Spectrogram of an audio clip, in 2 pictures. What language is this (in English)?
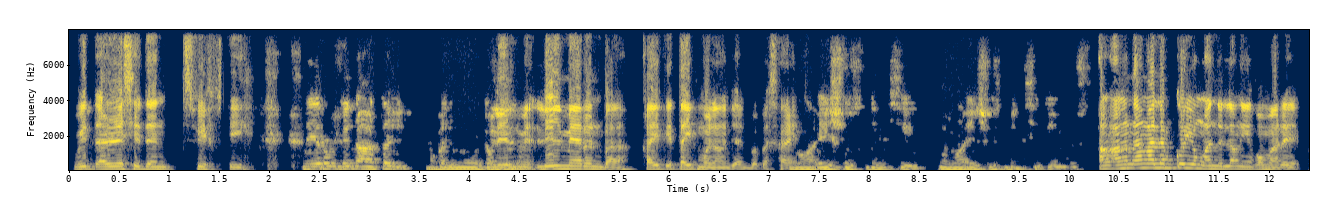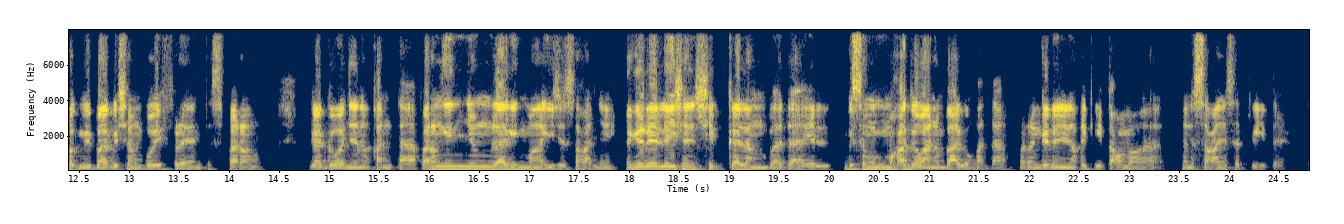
Filipino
